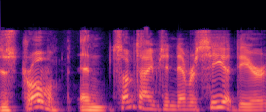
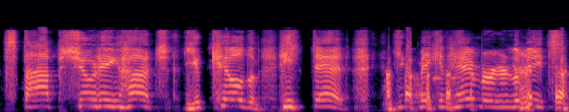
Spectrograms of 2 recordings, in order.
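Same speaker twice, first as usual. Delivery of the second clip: laughing buddy's plea; 12 semitones higher than usual. Retold or imitated. Buddy to trigger-happy hunter over the dead deer, high mock plea. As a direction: imitate an amused friend begging him to quit. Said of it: "and Dick is laughing".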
